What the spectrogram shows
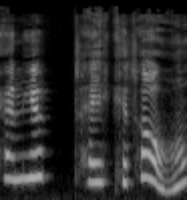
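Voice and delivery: very high, feeble, weak, thin voice. Narrating a story, one character asks another a question, feeble, thin voice. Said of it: "he asked in a feeble, thin voice".

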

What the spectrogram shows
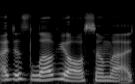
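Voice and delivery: teary, choked-up, nearly crying. Host thanking listeners before today's To Be Heard Tuesday content, nearly crying. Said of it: "I'm like crying".

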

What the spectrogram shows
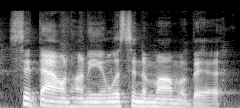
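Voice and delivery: put-on loud Bronx accent. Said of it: "Do it in the accent again".

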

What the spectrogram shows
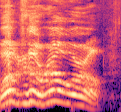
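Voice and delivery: loud, high yell. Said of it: "some fucker yells".

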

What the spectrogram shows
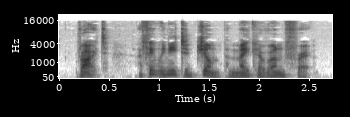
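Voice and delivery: plain

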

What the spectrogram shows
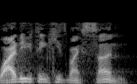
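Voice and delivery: put-on angry tone. Retelling a customer's reply to the sales pitch: imitating an angry customer. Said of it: "He fucking looks at me pissed".

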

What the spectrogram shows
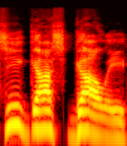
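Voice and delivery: prim, wholesome, polite and buttoned-up voice. Retelling a coach at the press conference: imitating Zach Taylor at a press conference. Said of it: "he's just".

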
